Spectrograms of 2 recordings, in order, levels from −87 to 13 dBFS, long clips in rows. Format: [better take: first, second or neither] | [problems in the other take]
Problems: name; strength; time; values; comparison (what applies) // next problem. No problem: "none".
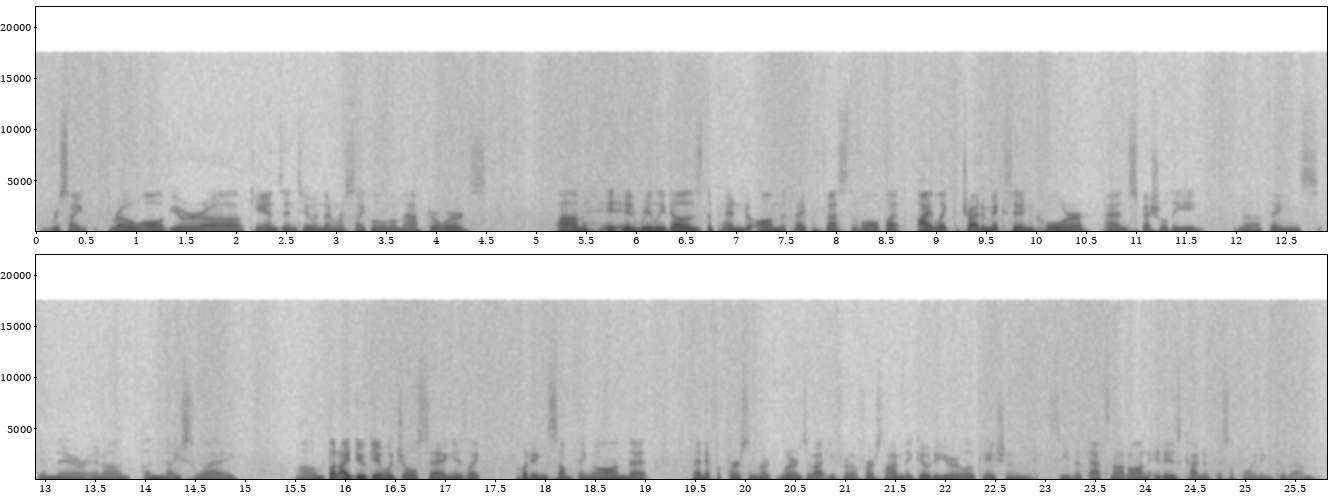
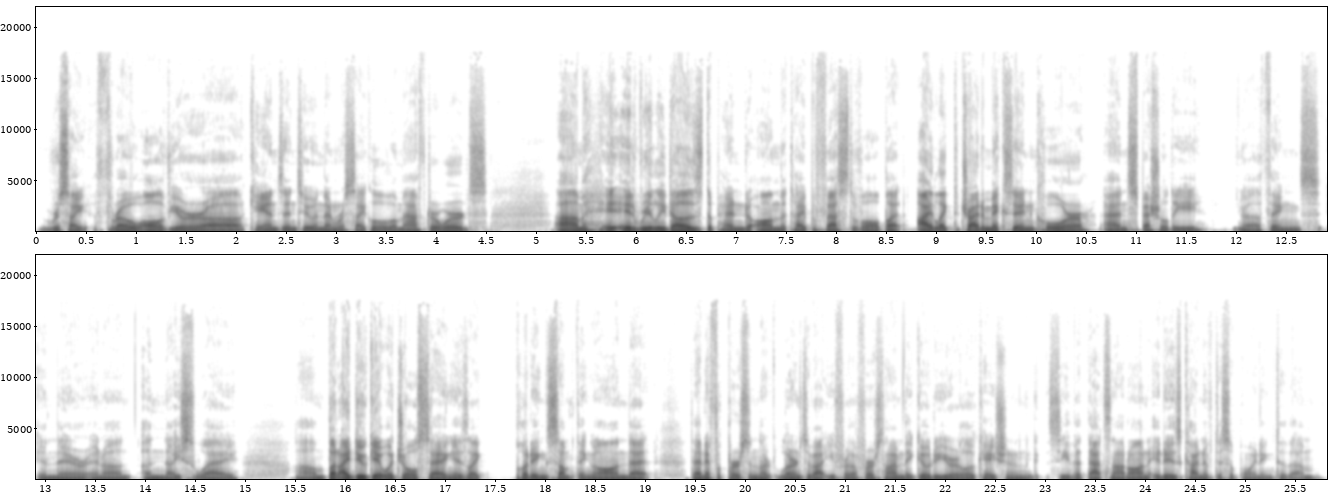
second | hiss; noticeable; throughout; 15 dB below the speech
